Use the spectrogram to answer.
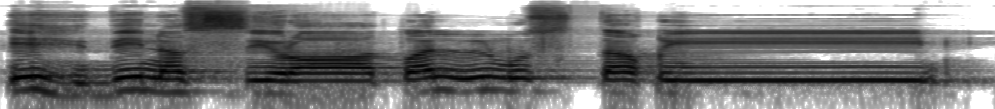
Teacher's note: اب یہ جو ہا ہے یہ حلق کی نہیں ہے، یہ سینے سے آئے گی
